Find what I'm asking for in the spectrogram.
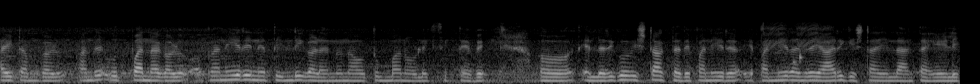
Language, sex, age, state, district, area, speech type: Kannada, female, 18-30, Karnataka, Dakshina Kannada, rural, spontaneous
